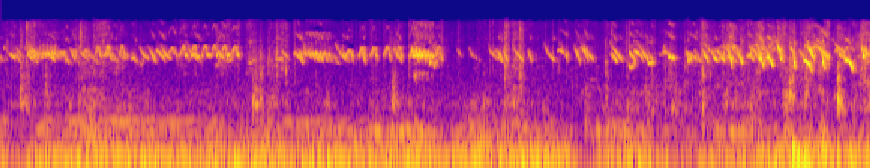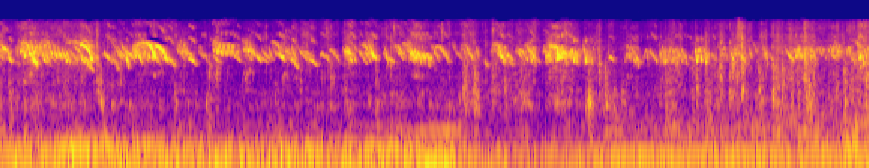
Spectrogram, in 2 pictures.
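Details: Many Light Brahma chicks newly placed in their coop peep shrilly and continuously, the chorus swelling midway, with scattered rustling, clicks and a constant low hum.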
